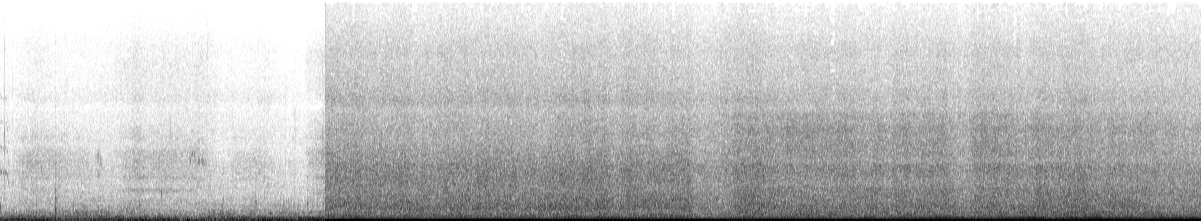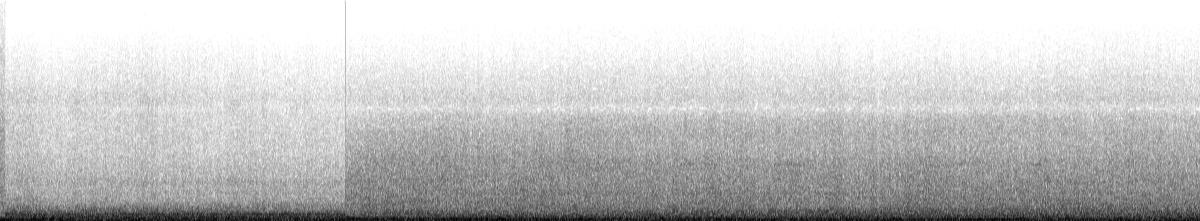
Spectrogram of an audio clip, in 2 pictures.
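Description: Jet ski engine running at cruising speed, with water rushing and splashing off the hull and wind on the microphone. It is quieter for the first few seconds, then loud and steady from about three seconds in, its note stepping higher about halfway through.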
